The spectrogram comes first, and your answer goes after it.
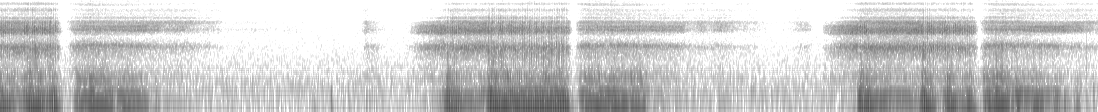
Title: Dr. Allan - the bully XL, sleeps and snores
